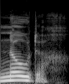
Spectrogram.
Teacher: The I-G bit at the end of words gets pronounced like a again, like this neutral sound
